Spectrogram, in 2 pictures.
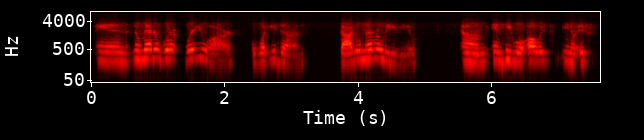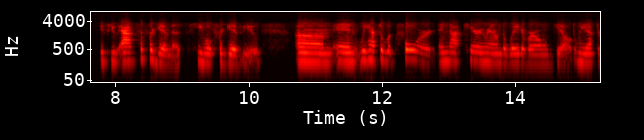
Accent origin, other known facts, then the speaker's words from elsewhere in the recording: New York, United States; I grew up in a town of only 2,000 people.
